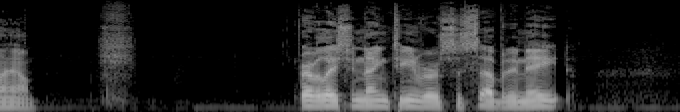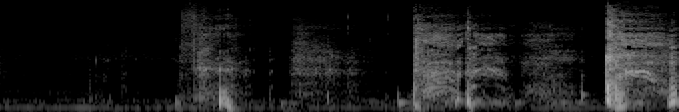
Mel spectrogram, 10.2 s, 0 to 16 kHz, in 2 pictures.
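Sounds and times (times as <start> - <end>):
speech: 0.0 - 1.0, 2.2 - 4.4, 9.6 - 10.1
person coughing: 8.2 - 10.1
throat clearing: 9.6 - 10.1.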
